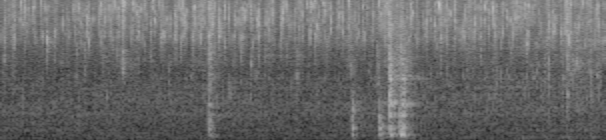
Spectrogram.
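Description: Oxtail stew simmering in a pot, a steady low bubbling, with a few sharp knocks about two seconds in and a louder short cluster of them around four seconds.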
